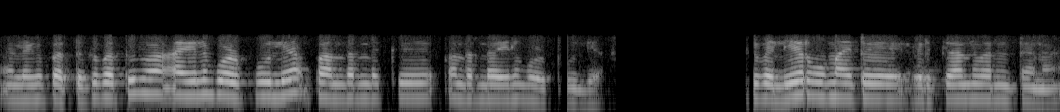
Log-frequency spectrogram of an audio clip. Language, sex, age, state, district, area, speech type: Malayalam, female, 60+, Kerala, Palakkad, rural, conversation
